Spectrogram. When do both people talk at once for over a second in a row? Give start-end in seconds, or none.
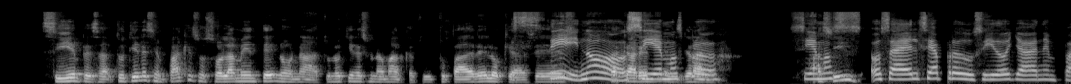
5.1-7.2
